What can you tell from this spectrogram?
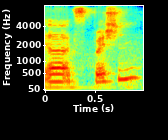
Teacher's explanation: It has 3 syllables, and the stressed is the second one.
